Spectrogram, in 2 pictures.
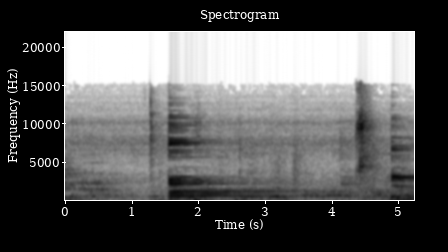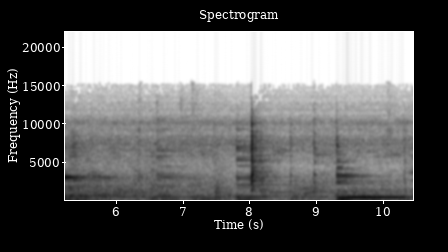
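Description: Acoustic guitar being tuned: single strings plucked about five times, a second or more apart, each note left to ring and fade. The pitch shifts between plucks as the out-of-tune string is brought up to pitch.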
